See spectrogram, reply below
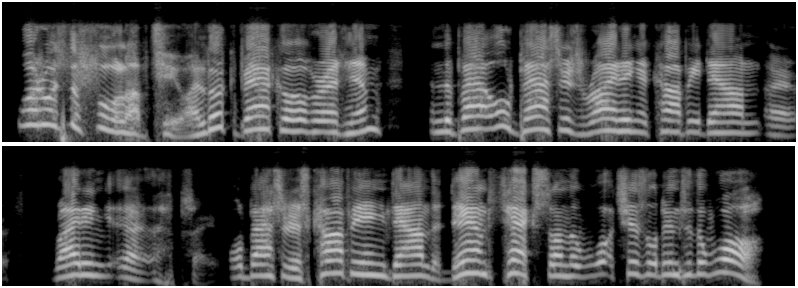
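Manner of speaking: rowdy, noisy, boisterous voice. Narrating as a character in a dragon adventure, boisterous voice. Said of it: "you just hear this boisterous voice".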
